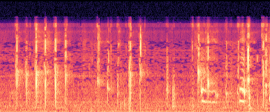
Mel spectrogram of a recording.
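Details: Giggling that turns into hiccups: laughter breaks into short, sharp, regular catches of breath, about a dozen in a few seconds.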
